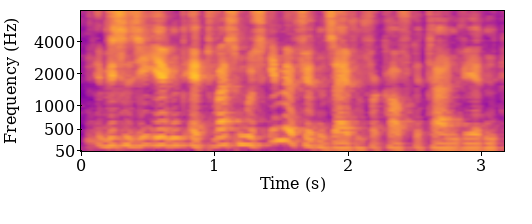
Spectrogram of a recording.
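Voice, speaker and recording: An actor playing a polite, businesslike American soap tycoon, courteous and matter-of-fact, in a German radio play. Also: male voice, mid-range voice, lively intonation, fast talker, a bit bright, lightly acted. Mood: businesslike, interested.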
